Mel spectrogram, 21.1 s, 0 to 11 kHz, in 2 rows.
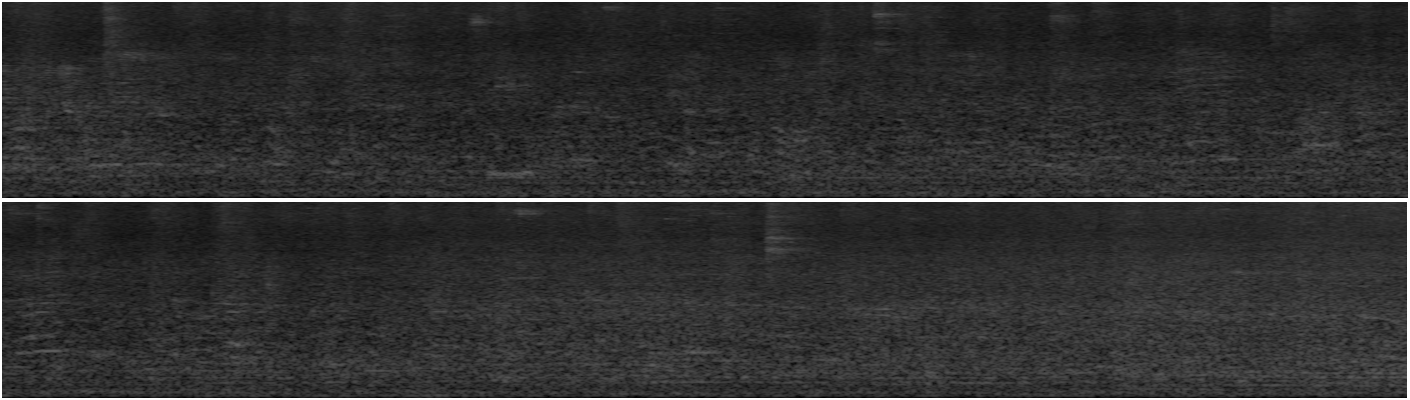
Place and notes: Carrer Verdi, Barcelona, Spain - Slight rain and street
Recording made from a balcony. There's some slight rain at the beginning and then sounds from the street.
11 June 2015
